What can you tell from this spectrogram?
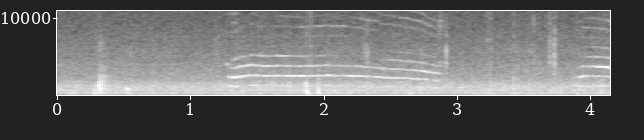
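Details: Rescued Abyssinian mix kitten calling indoors with one long, high, drawn-out meow that holds steady then slowly falls, followed by fainter short squeaks; quiet room.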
